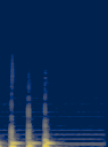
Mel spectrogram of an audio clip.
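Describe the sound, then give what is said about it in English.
Four quick, evenly spaced knocks on a house door, as by a Domino's pizza delivery, dull and solid with a short wooden ring after each. Fairly loud, with silence after the last one. “Well, they'll knock on the door a little bit.”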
